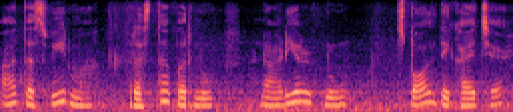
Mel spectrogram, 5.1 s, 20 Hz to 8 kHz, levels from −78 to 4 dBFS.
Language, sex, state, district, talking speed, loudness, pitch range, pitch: Gujarati, male, Gujarat, Valsad, 95 wpm, -16 LUFS, 140-160 Hz, 150 Hz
